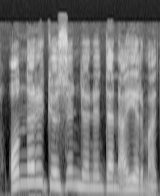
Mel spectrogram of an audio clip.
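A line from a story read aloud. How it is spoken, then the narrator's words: Shouting. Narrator (Turkish): diye bağırdı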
